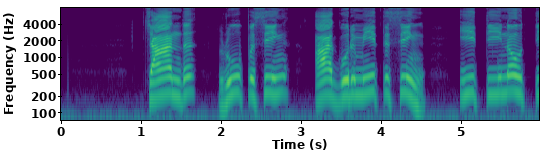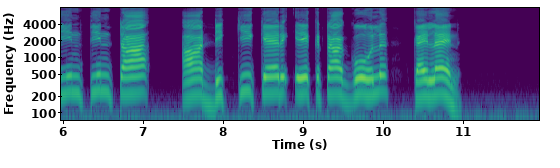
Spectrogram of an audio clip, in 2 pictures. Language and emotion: Maithili, neutral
